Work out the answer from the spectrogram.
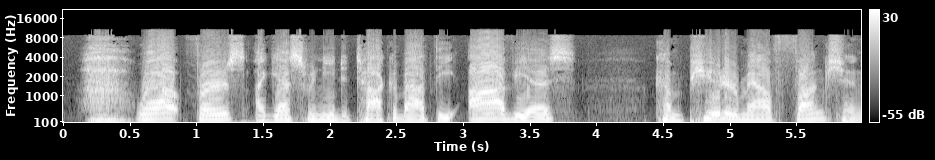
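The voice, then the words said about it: Hoarse, rough gravelly voice. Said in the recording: “My voice is a little hoarse ... I sound kind of rough and gravelly like this”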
